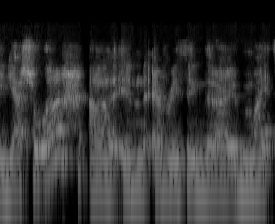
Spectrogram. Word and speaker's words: Yeshua: was Aramaic and so that pronunciation in Aramaic is called Yeshua so Yeshua taught his disciples first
